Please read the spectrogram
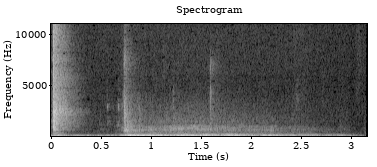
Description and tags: Slide door O
bath, close, closing, door, open, opening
